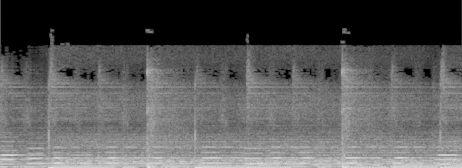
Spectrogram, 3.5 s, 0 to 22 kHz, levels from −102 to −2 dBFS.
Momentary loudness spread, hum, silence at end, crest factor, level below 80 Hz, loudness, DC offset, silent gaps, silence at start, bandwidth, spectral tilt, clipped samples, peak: 1 LU; none; 0 s; 14 dB; -32 dBFS; -21 LUFS; under 0.1%; none; 0 s; 18 kHz; -5.5 dB/octave; under 0.1%; -6 dBFS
